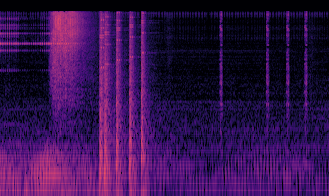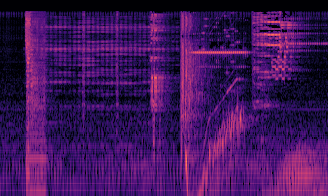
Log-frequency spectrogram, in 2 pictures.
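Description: Electronic game chimes and whooshes play.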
